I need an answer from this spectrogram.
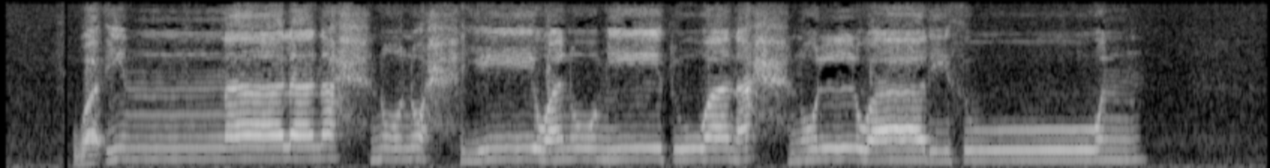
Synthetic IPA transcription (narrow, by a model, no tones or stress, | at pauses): waʔɪnː | aːlanaħnʊnʊħjiːwanʊmiːt̪wanaħnʊlwaːɾɪθuː | n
